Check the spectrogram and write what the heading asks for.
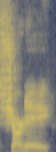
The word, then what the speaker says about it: Sade: go with shade apparently i'm saying it wrong it's sharday but that doesn't sound nearly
